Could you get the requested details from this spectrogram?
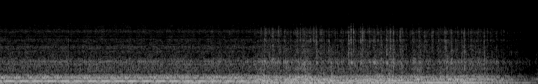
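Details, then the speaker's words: Raptor prototype aircraft with Lancia nose gear leg, taxiing at speed: engine drone with low shaking rumble and fast rattling from nose gear shimmy, which stops below about 20 mph; power pulled back, no brakes; no damage found. "And in case you haven't already figured it out, that noise is coming from nose shimmy, from the nose gear, and at this point I'm just along for the ride."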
